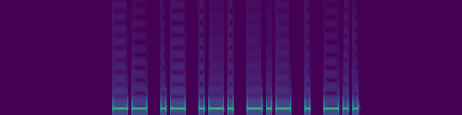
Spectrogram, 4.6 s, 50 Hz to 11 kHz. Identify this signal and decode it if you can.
Morse code, heard as a keyed tone, about 25 wpm, 700 Hz. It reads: MARKED
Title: ED Suffix - Top 100 Words with Base Words 25wpm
